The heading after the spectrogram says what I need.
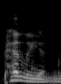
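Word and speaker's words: Pellaeon: Pellion is pronounced 10 different ways too. But it is Pellion, right? Mhm. Yeah. That's how you should pronounce it.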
